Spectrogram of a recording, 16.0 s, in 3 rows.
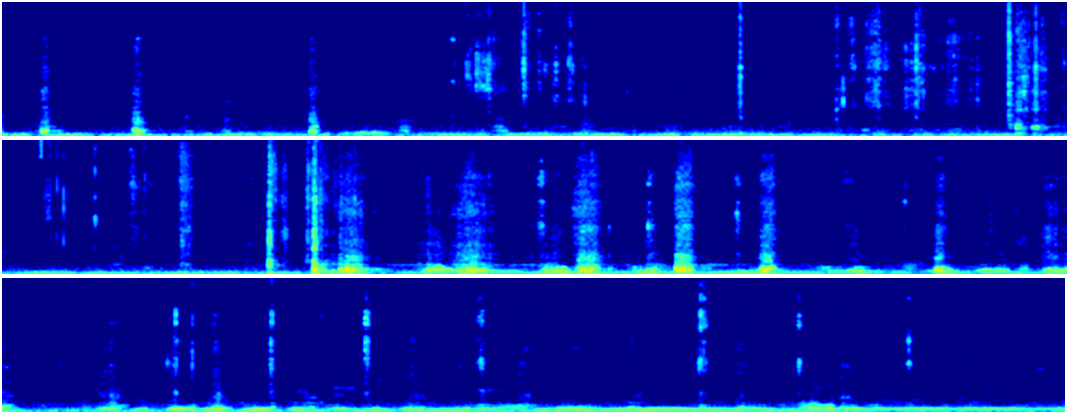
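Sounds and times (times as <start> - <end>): chewing and crunching cookie: 0.2 - 15.9.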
